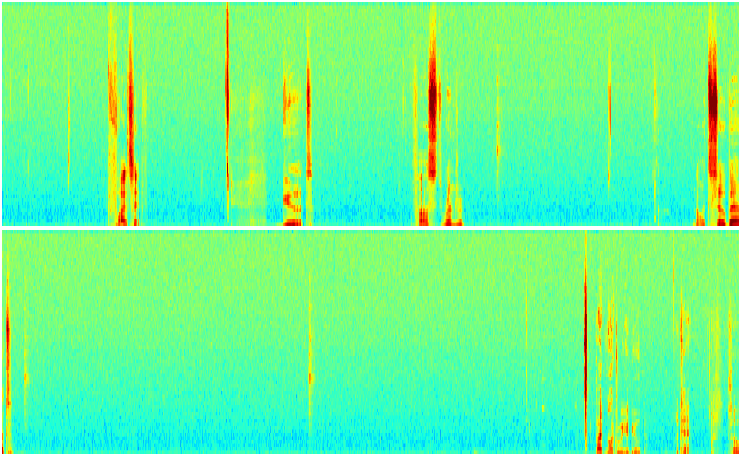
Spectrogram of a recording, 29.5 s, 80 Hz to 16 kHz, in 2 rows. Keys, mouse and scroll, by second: 9.1-10.1 drag, 16.3-18.2 middle drag.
